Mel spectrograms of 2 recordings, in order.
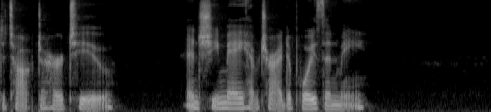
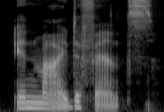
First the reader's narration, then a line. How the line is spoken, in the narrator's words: Castiel says slowly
